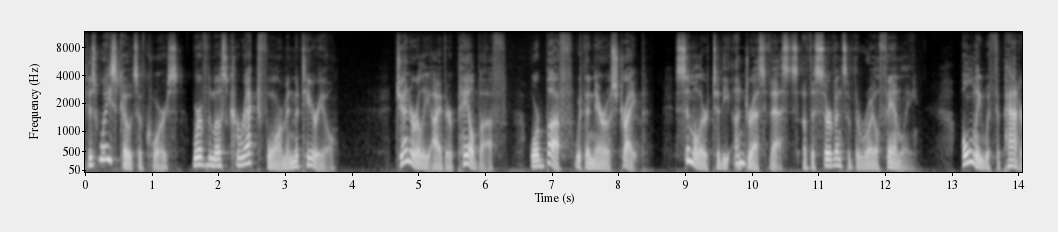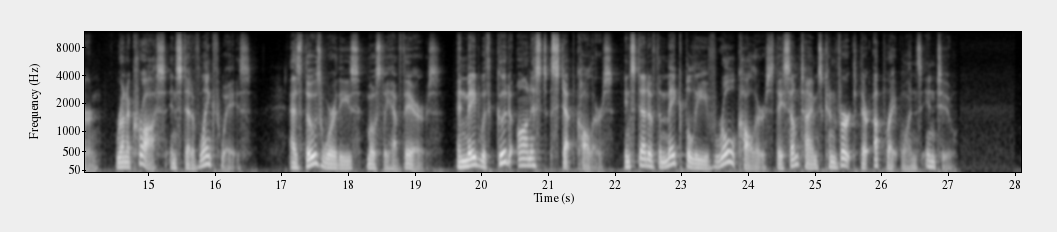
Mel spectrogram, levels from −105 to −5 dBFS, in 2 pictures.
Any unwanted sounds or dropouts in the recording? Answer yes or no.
no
